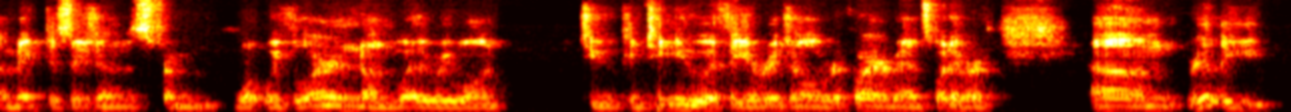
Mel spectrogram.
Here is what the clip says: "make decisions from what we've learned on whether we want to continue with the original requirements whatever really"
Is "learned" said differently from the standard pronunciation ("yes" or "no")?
no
